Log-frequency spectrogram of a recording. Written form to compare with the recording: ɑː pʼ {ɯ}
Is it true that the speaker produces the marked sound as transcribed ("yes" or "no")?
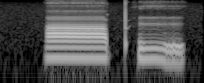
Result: yes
